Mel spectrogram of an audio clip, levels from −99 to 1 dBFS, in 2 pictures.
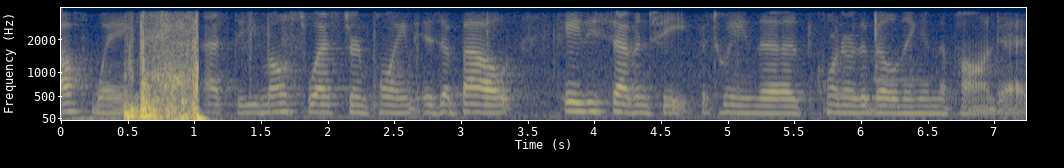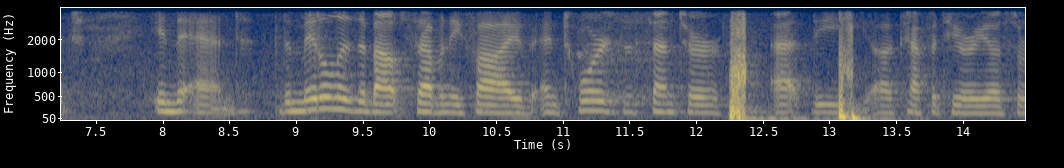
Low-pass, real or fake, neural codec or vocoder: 3.6 kHz; real; none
